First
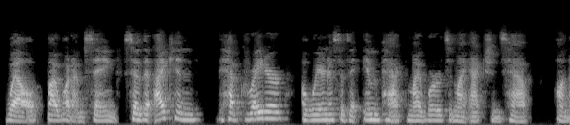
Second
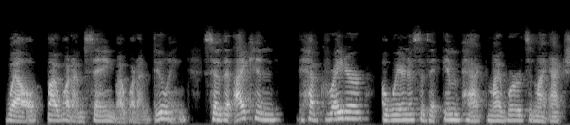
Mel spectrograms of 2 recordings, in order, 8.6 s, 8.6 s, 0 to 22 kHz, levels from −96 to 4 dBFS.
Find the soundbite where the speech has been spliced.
first; 1 cut; at 1.7 s

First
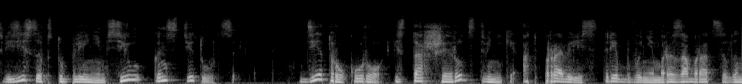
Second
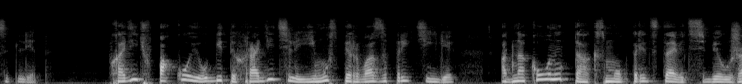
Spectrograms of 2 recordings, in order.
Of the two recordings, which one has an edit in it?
first; 1 cut; at 2.8 s

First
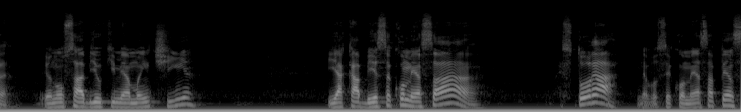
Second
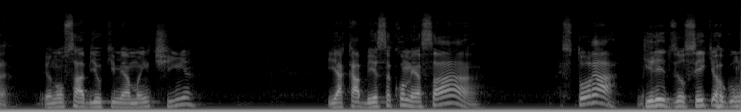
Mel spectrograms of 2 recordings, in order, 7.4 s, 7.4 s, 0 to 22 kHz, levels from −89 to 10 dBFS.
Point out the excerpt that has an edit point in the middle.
second; 1 cut; at 6.4 s

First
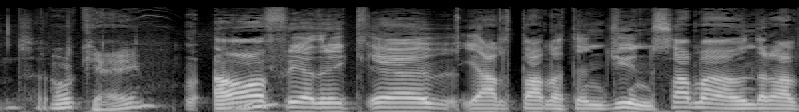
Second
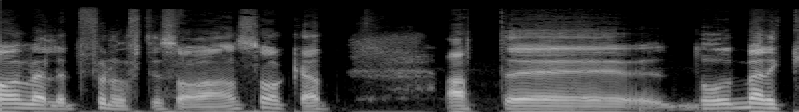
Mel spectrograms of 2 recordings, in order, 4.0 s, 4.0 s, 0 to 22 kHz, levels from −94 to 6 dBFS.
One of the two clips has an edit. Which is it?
first; 1 cut; at 2.3 s

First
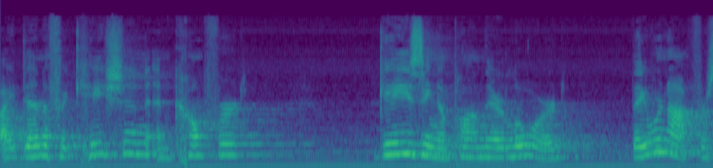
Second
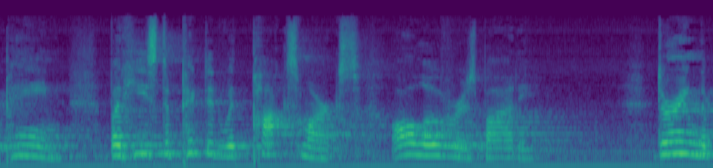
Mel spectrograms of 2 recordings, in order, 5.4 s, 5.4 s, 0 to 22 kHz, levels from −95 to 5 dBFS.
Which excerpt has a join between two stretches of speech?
first; 1 cut; at 2.8 s

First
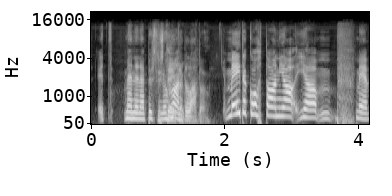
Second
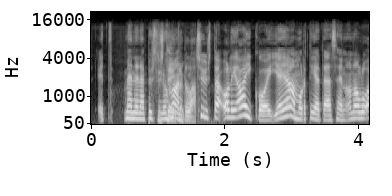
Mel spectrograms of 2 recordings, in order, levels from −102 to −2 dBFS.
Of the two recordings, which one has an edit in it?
second; 1 cut; at 1.6 s

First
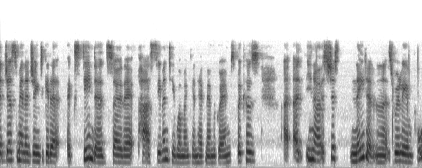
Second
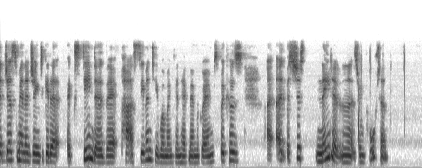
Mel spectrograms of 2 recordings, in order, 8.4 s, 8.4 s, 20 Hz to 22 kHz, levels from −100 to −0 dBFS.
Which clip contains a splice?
second; 3 cuts; at 2.1 s, 5.7 s, 7.2 s

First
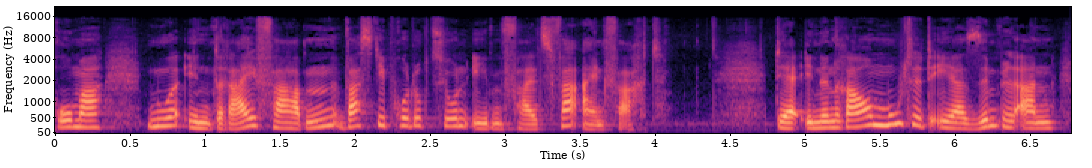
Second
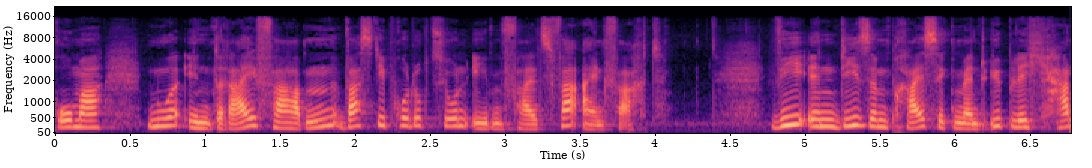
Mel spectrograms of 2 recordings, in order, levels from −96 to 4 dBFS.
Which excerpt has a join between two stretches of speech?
second; 1 cut; at 4.7 s

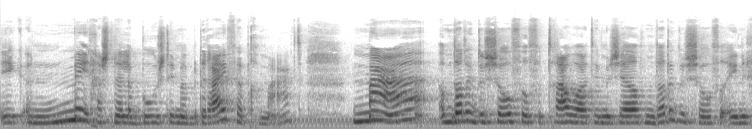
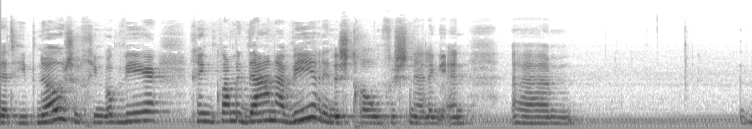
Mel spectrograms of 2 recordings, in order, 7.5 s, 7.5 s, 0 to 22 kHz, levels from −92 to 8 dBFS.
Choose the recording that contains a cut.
second; 1 cut; at 4.4 s

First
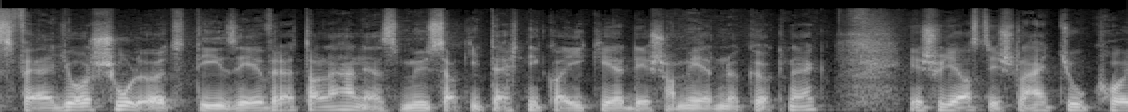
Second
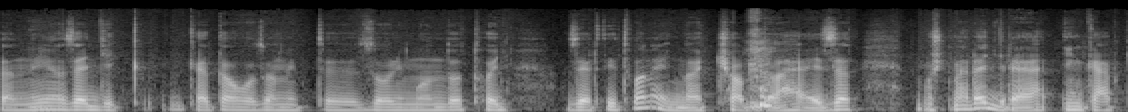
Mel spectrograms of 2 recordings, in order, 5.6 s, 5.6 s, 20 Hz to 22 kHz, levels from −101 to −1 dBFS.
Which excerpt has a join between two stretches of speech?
second; 1 cut; at 4.3 s

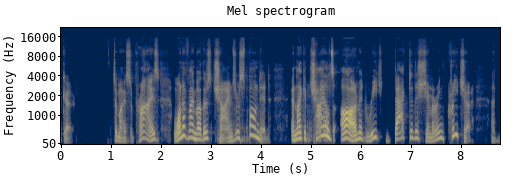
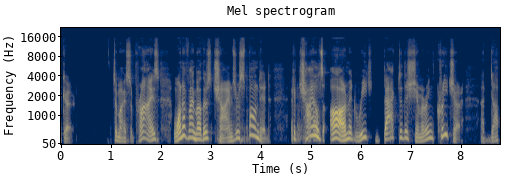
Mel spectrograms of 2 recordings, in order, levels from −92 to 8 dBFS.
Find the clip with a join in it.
second; 1 cut; at 4.6 s

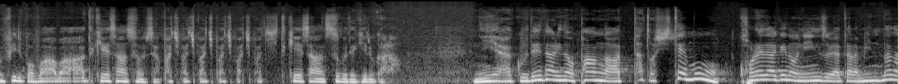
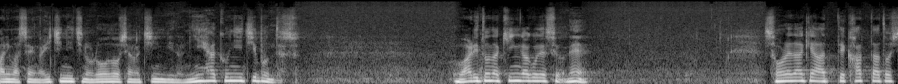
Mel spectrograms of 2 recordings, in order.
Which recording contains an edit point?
first; 1 cut; at 7.3 s

